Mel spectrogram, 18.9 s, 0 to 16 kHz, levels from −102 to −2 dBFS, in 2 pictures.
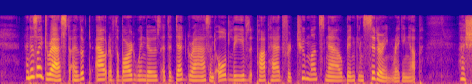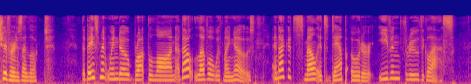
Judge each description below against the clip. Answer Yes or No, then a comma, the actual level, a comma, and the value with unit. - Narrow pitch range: No, average, 4.0 semitones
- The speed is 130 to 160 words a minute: No, average, 185 wpm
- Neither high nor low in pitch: No, high, 195 Hz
